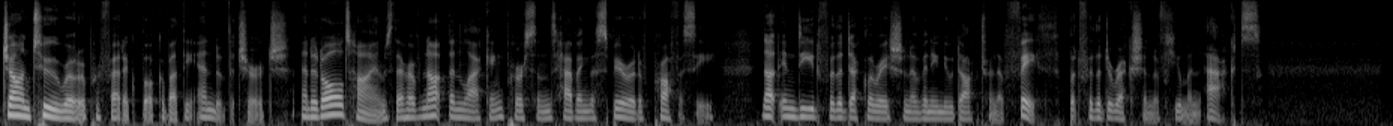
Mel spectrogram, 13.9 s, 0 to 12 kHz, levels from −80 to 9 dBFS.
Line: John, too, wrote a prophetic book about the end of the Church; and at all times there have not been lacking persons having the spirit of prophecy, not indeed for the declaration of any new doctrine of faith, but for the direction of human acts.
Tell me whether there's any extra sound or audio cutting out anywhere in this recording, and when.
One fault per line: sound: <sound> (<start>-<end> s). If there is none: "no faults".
no faults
